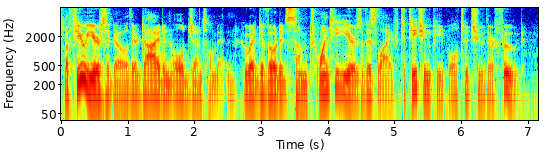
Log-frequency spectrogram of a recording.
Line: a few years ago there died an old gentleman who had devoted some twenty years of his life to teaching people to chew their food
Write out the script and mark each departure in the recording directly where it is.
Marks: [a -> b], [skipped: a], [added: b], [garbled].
a few years ago there died an old gentleman who had devoted some twenty years of his life to teaching people to chew their food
